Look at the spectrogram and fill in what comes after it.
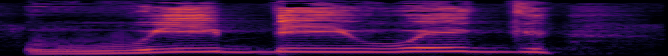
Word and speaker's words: WEBEWIG: And there's an acronym pronounced WEBEWIG. We'll right. – be here when you're gone.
